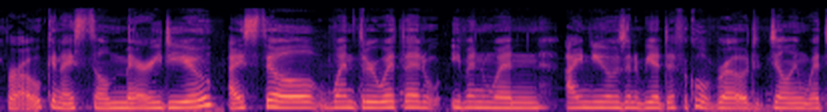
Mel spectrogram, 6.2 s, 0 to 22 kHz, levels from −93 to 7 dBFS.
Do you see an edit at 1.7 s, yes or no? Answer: yes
